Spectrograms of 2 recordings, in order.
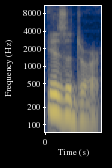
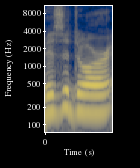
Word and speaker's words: Isidor: it is said that Isadore sorry it's probably pronounced Isidore it is said that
